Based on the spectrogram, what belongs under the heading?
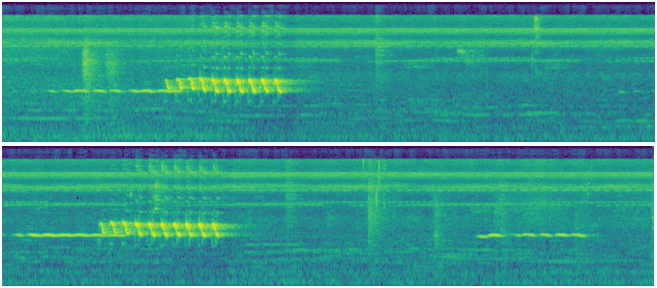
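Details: Yellow-vented bulbul lure recording played to draw other birds into singing. A short whistled note leads into a rapid bubbly pulsed trill, twice; a brief third phrase follows. Faint steady high hiss throughout.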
